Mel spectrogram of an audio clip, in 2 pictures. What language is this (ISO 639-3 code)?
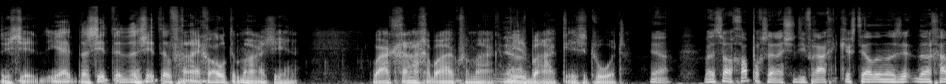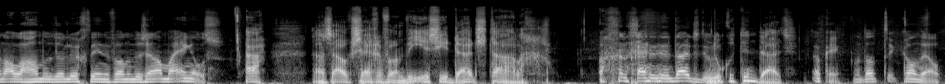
nld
